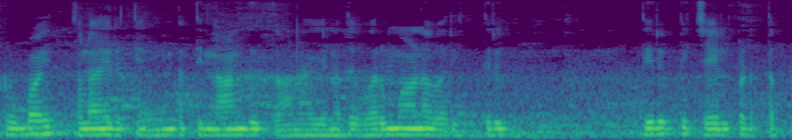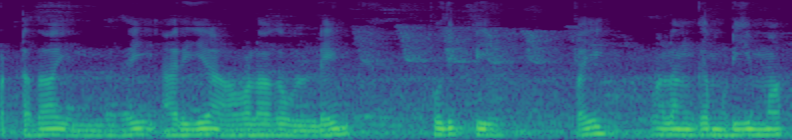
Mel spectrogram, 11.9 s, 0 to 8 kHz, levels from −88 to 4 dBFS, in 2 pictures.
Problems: background sounds at intervals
